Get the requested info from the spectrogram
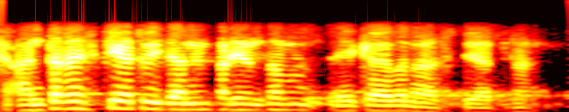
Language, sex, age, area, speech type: Sanskrit, male, 30-45, rural, conversation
